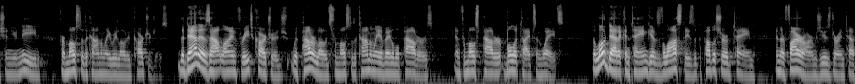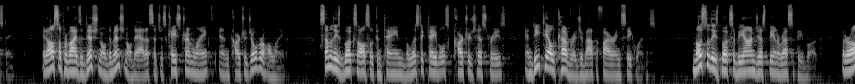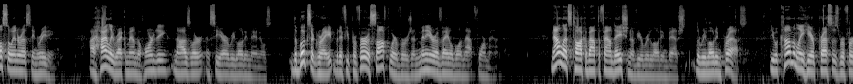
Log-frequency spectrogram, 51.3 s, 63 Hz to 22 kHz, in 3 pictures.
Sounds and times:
Speech: 0:00.0 - 0:17.4, 0:18.0 - 0:22.9, 0:23.5 - 0:30.3, 0:31.0 - 0:35.4, 0:36.0 - 0:44.3, 0:45.2 - 0:51.2.

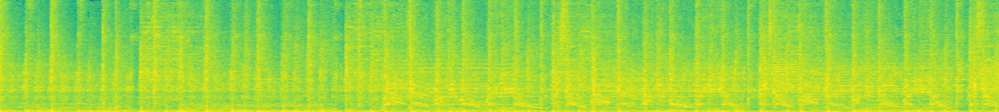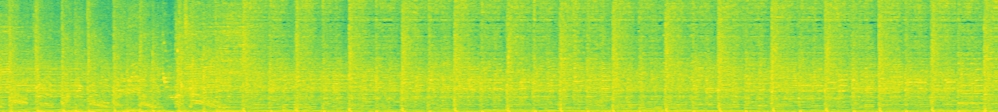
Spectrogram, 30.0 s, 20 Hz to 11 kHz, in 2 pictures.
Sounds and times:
Music: 0:00.0 - 0:29.9.

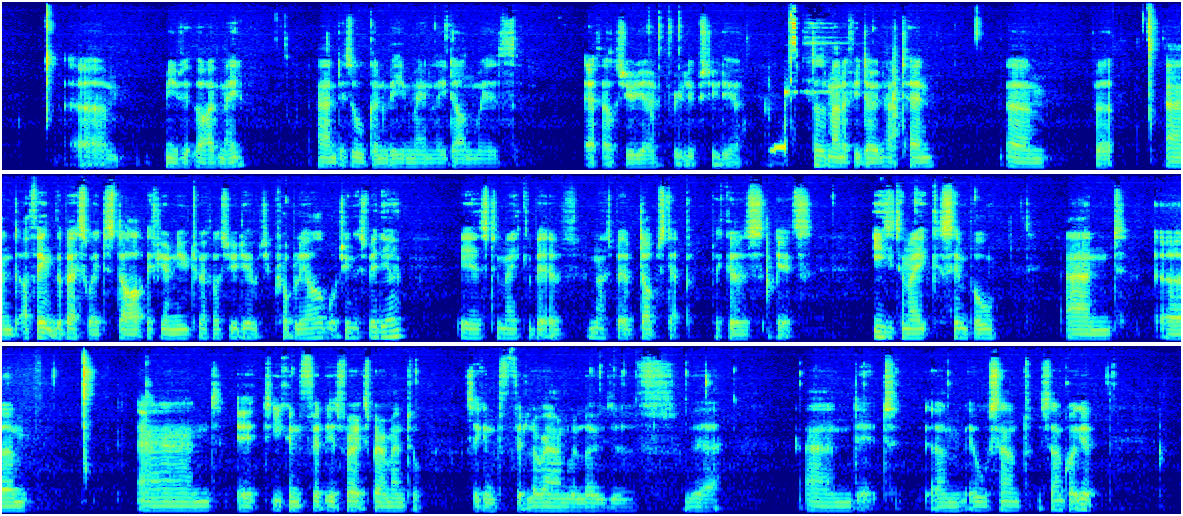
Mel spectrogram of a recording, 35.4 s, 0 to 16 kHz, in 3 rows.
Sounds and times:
Speech: 0:00.5 - 0:02.5, 0:03.2 - 0:05.2, 0:05.8 - 0:09.4, 0:10.0 - 0:19.9, 0:20.5 - 0:21.8, 0:22.4 - 0:23.9, 0:24.9 - 0:30.8, 0:31.6 - 0:34.6.

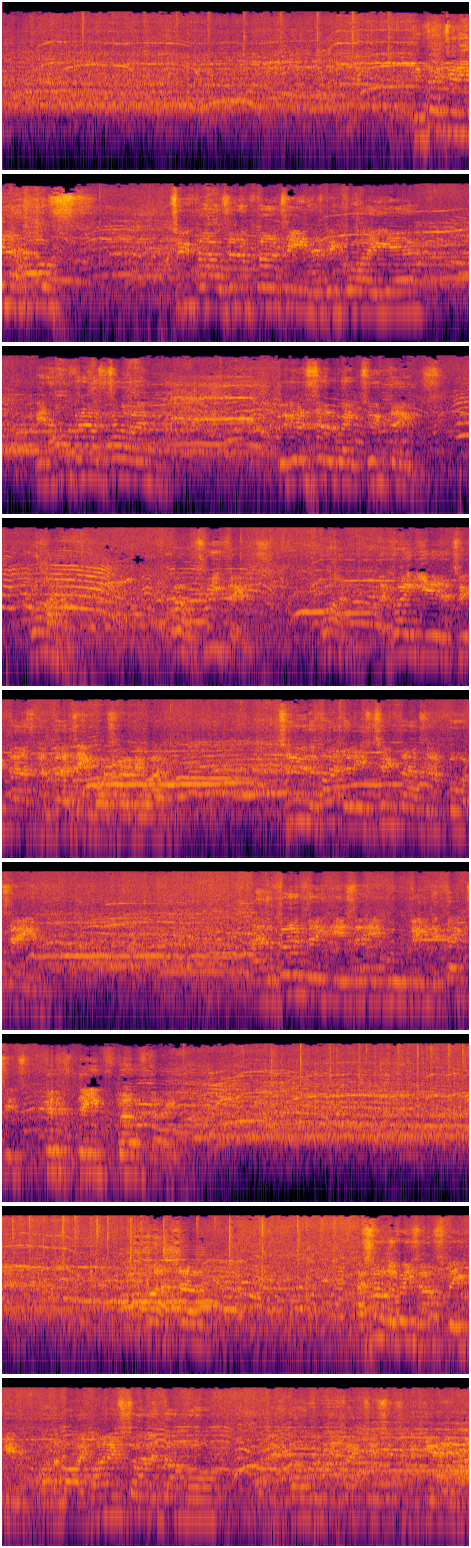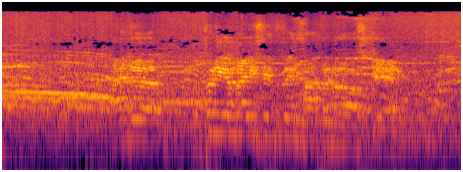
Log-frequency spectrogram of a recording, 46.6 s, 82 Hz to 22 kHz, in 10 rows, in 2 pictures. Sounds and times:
Speech: 0:04.1 - 0:05.5, 0:06.4 - 0:08.9, 0:09.7 - 0:11.0, 0:12.1 - 0:14.9, 0:15.7 - 0:20.4, 0:21.4 - 0:23.8, 0:25.8 - 0:29.9, 0:34.1 - 0:34.8, 0:36.2 - 0:42.2, 0:43.1 - 0:46.1.

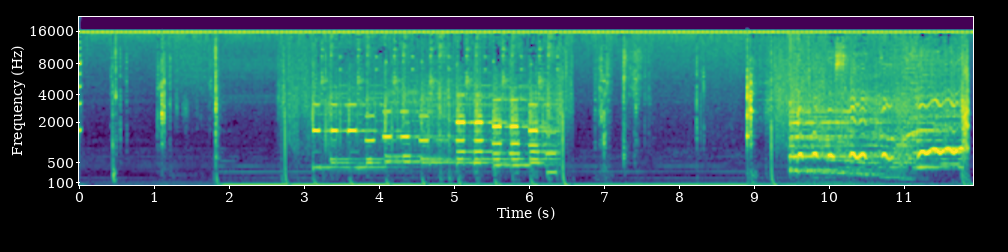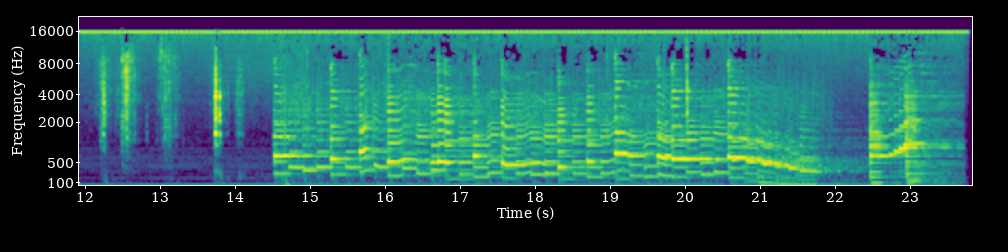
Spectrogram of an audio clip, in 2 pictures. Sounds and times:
Music: 0:02.7 - 0:06.6, 0:09.2 - 0:11.9, 0:14.5 - 0:23.8.

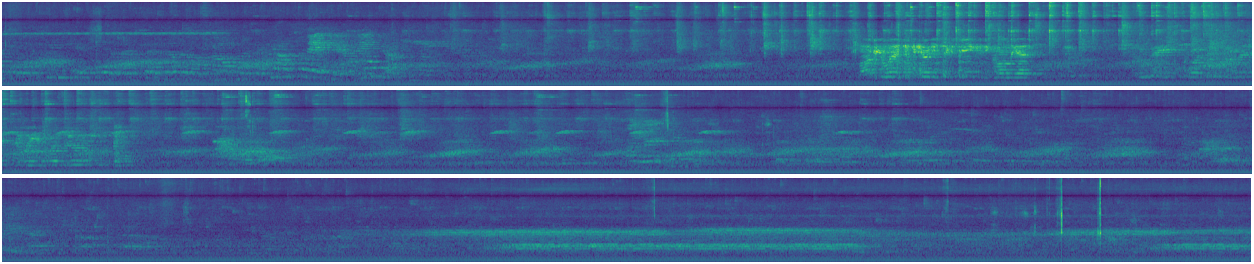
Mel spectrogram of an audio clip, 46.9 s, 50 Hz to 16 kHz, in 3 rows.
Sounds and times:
Speech: 0:02.4 - 0:05.5, 0:10.7 - 0:13.1, 0:14.2 - 0:17.3, 0:23.4 - 0:24.5.

